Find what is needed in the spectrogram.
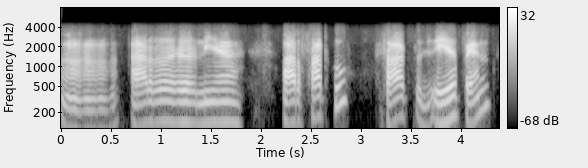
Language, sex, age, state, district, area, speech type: Santali, male, 18-30, West Bengal, Malda, rural, conversation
